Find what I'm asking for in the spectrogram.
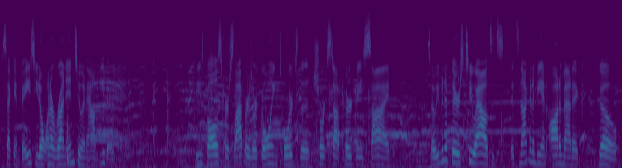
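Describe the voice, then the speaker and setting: Female softball color analyst. Conversational and explanatory, mid-range voice, outdoor ballpark with music behind. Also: medium pitch, steady tone, normal speed. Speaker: color commentator. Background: music, ballpark crowd.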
